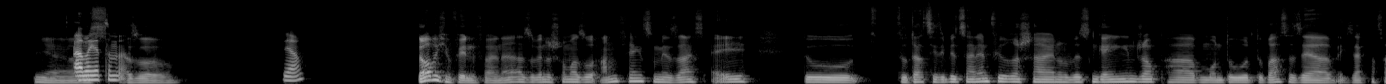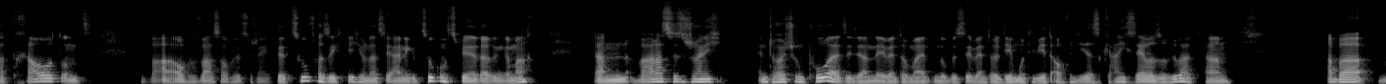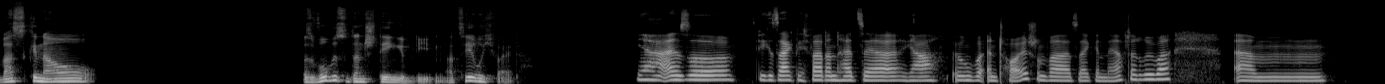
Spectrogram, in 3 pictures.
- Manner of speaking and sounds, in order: drawn out: "ähm"
- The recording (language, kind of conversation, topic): German, podcast, Kannst du von einem Misserfolg erzählen, der dich weitergebracht hat?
